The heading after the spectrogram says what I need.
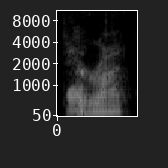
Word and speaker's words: tarot: why do you have tarot cards I I also have a question by the way not a commercial yeah and by the way it's pronounced terot I have queer tarot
